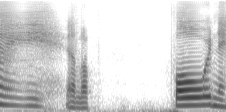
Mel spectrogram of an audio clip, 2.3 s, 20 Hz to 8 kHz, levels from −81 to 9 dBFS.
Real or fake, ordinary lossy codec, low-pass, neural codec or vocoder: fake; none; none; codec, 16 kHz, about 1 kbps, DyCAST, with the encoder's durations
